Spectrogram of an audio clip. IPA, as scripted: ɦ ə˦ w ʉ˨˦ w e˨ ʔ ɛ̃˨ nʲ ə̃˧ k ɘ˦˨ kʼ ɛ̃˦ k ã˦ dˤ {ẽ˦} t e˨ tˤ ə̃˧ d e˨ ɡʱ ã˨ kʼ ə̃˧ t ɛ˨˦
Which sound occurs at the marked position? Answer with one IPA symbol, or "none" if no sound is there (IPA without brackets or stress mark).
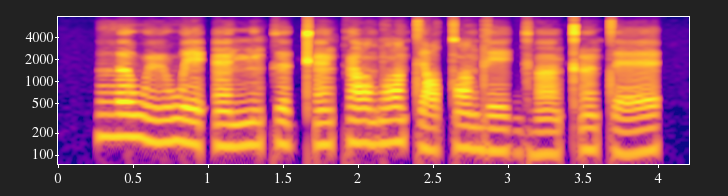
ẽ˦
